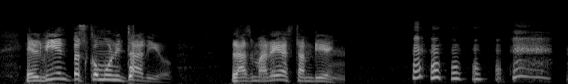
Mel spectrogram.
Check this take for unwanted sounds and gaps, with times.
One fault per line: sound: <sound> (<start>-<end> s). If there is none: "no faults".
sound: laugh (4.1-5.5 s)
